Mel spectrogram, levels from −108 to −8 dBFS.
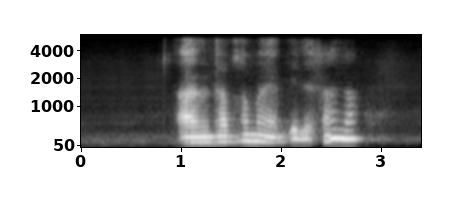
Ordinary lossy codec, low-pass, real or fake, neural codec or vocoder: AAC, 32 kbps; 5.4 kHz; fake; codec, 24 kHz, 0.5 kbps, DualCodec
